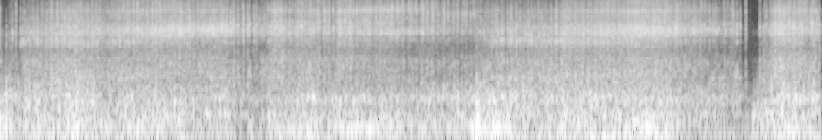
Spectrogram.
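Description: Small, flexible blue silicone bristle scrubbers are squeezed, bent and rubbed by fingertips close to the mic. The result is a steady, dense rustling and crinkling texture, bright in the highs with a soft low rumble underneath. A brief drop comes near the end before the sound resumes.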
